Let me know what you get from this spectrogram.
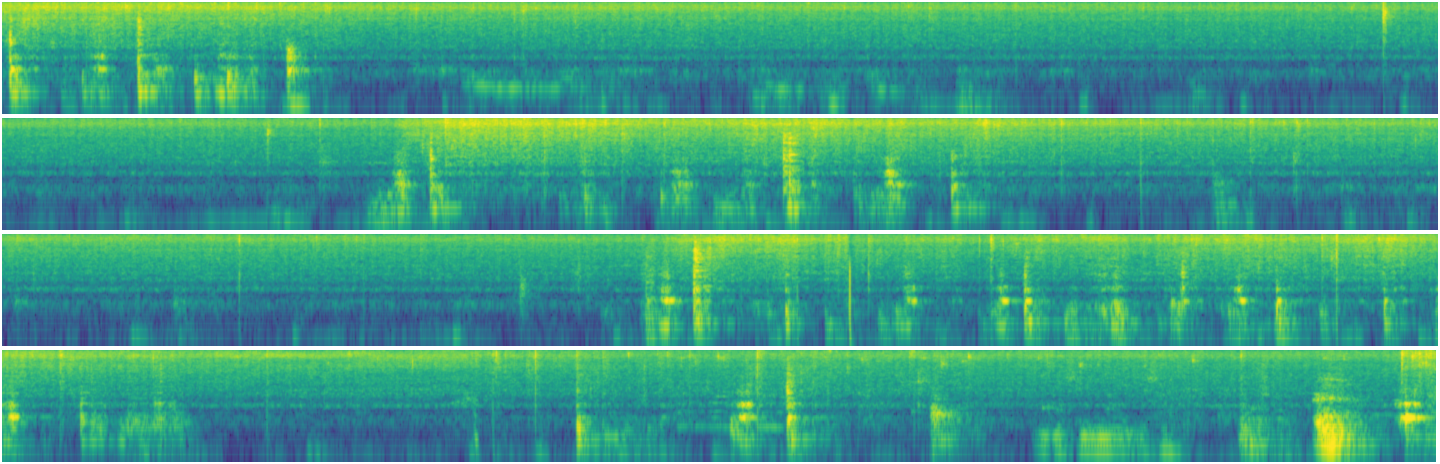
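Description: Julienned ginger and minced garlic sizzling in oil in a metal pot, with a steady hiss. A spatula stirs and scrapes across the pot's bottom in several bouts, near the start, about nine seconds in, and again in the last ten seconds.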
